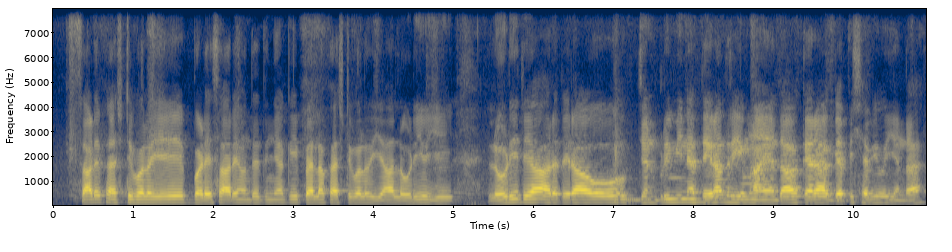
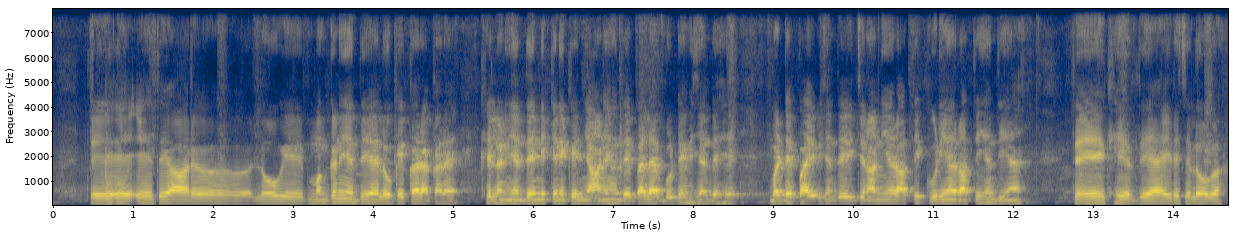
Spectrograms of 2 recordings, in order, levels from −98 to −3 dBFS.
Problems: constant background noise, echo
